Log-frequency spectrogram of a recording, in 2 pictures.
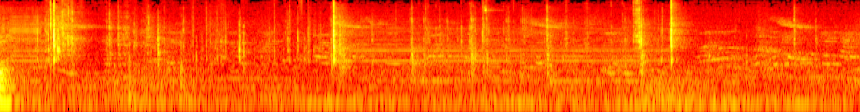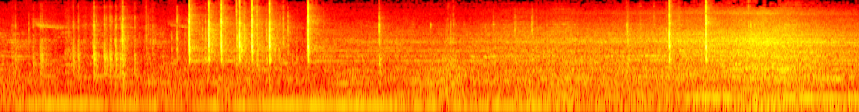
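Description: Light clicks and taps of hands handling a circuit board and fitting a component for soldering. A quick run of about eight clicks comes around ten to eleven seconds in, over a steady low hum.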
